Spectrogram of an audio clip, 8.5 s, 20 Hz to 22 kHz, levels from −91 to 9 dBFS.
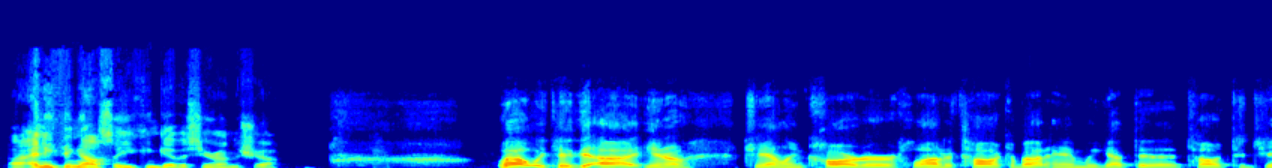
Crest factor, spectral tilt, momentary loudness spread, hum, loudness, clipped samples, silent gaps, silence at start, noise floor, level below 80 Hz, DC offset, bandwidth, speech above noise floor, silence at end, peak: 20 dB; -5.5 dB/octave; 15 LU; none; -24 LUFS; under 0.1%; none; 0.1 s; -49 dBFS; -72 dBFS; under 0.1%; 15 kHz; 25 dB; 0 s; -4 dBFS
